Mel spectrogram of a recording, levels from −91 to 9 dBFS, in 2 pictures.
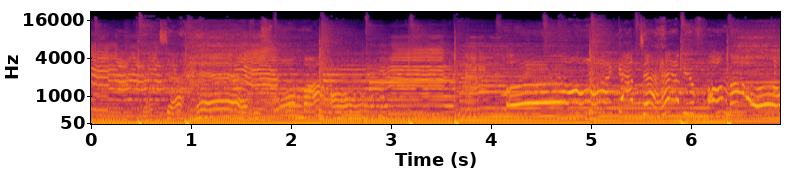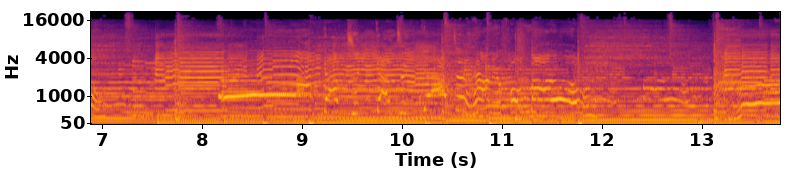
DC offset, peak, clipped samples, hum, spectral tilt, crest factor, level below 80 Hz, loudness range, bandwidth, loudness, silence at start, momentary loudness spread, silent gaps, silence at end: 0.1%; 0 dBFS; under 0.1%; none; -5 dB/octave; 10 dB; -18 dBFS; 2 LU; over 20 kHz; -11 LUFS; 0 s; 5 LU; none; 0 s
